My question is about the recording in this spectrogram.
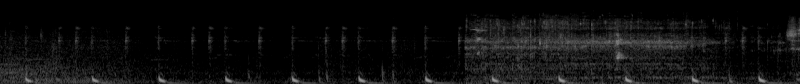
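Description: Soft background score: a low note that drops in pitch repeats about every two-thirds of a second over light ticking. About halfway through, a steady hiss joins it.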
